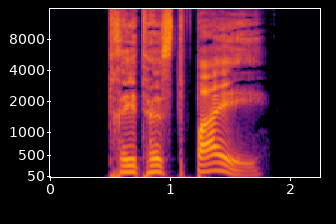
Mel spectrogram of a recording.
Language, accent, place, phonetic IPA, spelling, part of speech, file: German, Germany, Berlin, [ˌtʁeːtəst ˈbaɪ̯], tretest bei, verb, De-tretest bei.ogg
- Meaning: second-person singular subjunctive I of beitreten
